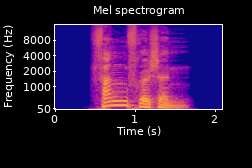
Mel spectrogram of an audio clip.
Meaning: inflection of fangfrisch: 1. strong genitive masculine/neuter singular 2. weak/mixed genitive/dative all-gender singular 3. strong/weak/mixed accusative masculine singular 4. strong dative plural
- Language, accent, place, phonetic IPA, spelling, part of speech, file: German, Germany, Berlin, [ˈfaŋˌfʁɪʃn̩], fangfrischen, adjective, De-fangfrischen.ogg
